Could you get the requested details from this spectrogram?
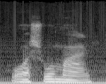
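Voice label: "wash woman", Nigerian Pidgin, male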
